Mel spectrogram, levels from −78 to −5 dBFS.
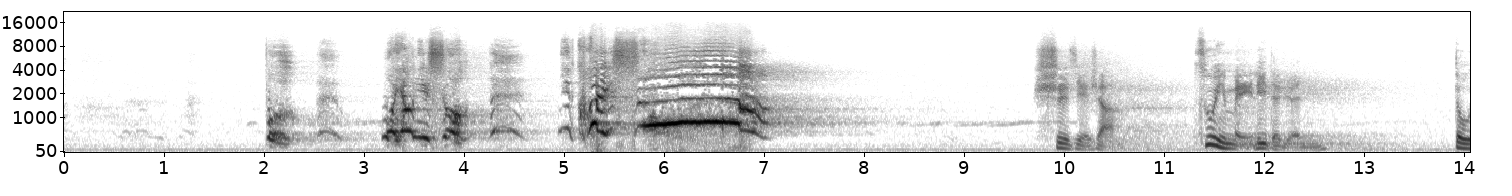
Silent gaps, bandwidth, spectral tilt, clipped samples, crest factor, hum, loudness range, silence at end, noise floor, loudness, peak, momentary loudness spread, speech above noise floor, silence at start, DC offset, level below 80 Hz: none; 12.5 kHz; -2.5 dB/octave; under 0.1%; 18 dB; none; 23 LU; 0 s; -57 dBFS; -13 LUFS; 0 dBFS; 27 LU; 33 dB; 2 s; under 0.1%; -60 dBFS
